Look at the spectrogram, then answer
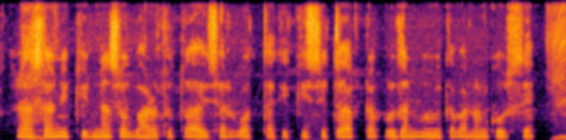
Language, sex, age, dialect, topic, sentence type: Bengali, female, 18-24, Rajbangshi, agriculture, statement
